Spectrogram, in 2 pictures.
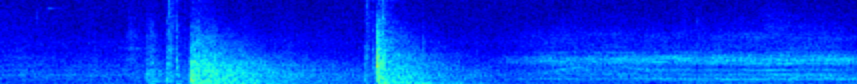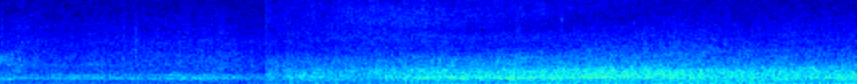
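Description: Two car doors shut about a second apart, followed by a faint whine as the car moves off. From a little past halfway, a steady rush of city traffic.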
